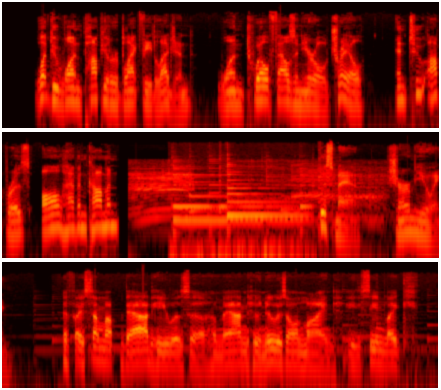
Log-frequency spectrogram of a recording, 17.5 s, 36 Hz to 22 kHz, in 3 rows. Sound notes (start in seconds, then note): 8.1 gentle music; 9.4 cows mooing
